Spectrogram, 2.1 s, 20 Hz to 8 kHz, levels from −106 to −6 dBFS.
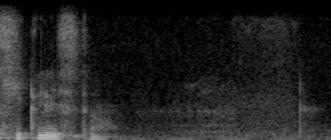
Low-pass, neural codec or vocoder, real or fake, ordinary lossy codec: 7.2 kHz; none; real; Opus, 24 kbps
